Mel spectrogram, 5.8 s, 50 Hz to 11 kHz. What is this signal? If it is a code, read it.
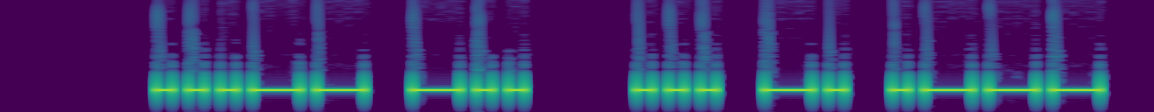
Morse code, heard as a keyed tone, about 15 wpm, 700 Hz. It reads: 3D SNJ
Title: Field Day Exchanges Encore - 15wpm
